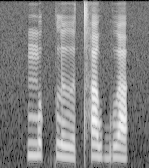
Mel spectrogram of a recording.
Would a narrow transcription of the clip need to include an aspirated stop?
yes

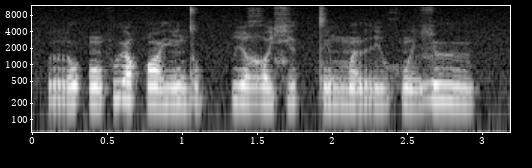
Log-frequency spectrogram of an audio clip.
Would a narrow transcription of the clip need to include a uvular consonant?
yes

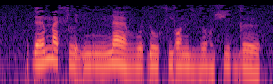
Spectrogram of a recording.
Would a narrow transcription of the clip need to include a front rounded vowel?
yes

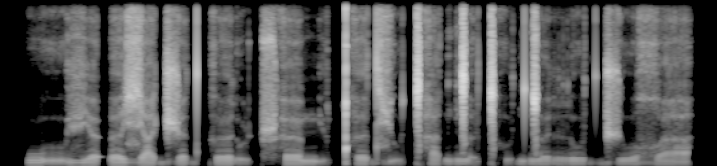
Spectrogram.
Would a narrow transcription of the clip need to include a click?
yes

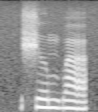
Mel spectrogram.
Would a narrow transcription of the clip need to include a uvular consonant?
no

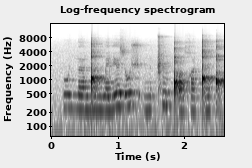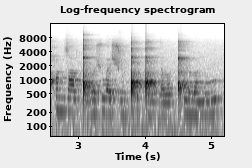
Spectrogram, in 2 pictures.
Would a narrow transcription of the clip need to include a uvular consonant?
yes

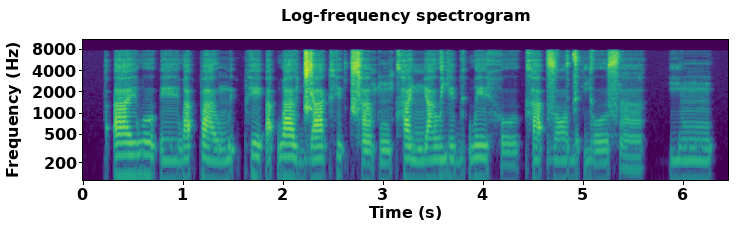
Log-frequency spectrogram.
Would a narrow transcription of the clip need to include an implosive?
no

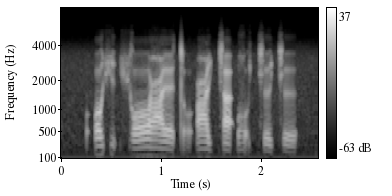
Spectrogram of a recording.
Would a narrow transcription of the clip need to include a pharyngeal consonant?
yes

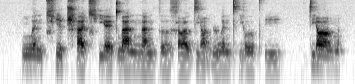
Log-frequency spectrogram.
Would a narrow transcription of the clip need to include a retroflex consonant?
yes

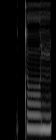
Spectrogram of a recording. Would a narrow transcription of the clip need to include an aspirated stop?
no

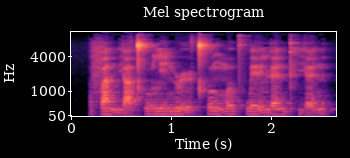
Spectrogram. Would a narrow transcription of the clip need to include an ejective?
no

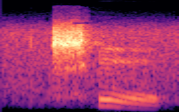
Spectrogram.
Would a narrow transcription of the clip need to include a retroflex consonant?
yes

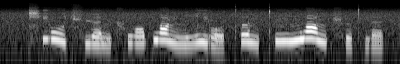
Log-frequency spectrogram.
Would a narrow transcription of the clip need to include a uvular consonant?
no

